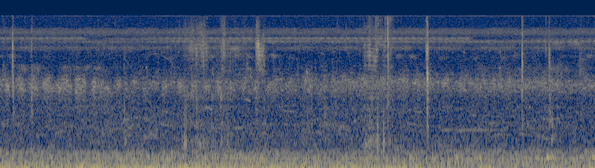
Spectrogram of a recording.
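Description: Metal spoon clicking against a ceramic soup bowl a few times while eating, over a steady low rumble.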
